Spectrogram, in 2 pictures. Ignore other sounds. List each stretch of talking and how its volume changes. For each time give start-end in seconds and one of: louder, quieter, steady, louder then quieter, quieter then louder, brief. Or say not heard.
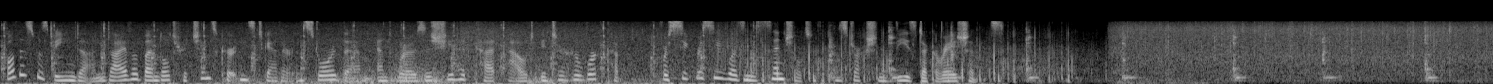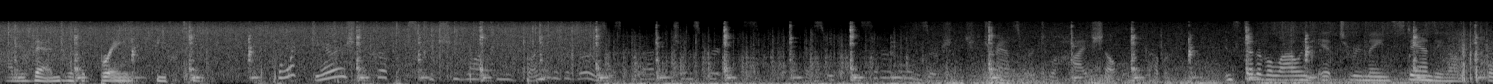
0.1-10.1 steady
14.9-17.0 brief
17.6-29.8 quieter then louder.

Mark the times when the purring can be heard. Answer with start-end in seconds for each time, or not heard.
not heard.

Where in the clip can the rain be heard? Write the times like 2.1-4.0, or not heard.
0.0-29.8.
